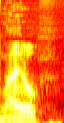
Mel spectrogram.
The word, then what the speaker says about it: Lytle: You can follow me online at Julian Lytle. My last name is spelled L-Y-T-L-E.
